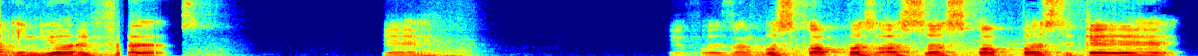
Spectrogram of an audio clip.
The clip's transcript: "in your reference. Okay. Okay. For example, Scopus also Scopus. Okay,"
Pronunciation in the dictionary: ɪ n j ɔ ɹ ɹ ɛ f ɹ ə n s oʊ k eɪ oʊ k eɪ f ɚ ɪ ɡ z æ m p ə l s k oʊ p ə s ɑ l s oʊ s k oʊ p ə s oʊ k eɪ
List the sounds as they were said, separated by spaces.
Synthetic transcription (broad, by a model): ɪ n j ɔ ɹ ɹ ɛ f ɹ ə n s oʊ k eɪ oʊ k eɪ f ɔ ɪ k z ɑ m p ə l s k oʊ p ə s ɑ s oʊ s k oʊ p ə s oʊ k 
